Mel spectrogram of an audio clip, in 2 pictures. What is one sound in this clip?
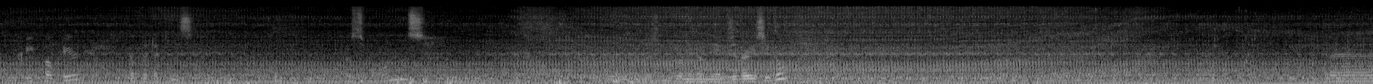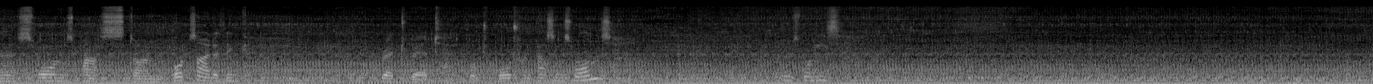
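A small outboard motor hums steadily close by.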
